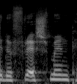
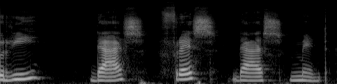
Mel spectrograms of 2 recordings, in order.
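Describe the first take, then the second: First: Said in the usual way. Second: "री dash fresh dash meant" slowly, a pause after each part; split into syllables. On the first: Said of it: "एक example मैं दिखा देती हूँ". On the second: Shown as a demonstration. Teacher showing students syllable division, "री dash fresh dash meant" split slowly. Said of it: "ऐसे divide करके hyphen में दिखा देंगे".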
